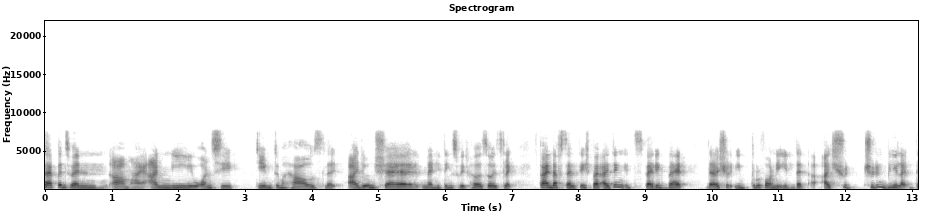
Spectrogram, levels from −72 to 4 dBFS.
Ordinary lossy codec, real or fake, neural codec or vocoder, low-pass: none; fake; codec, 16 kHz, 0.8 kbps, ZipCodec; none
